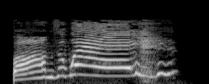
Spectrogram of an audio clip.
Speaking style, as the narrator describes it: someone shouted above me

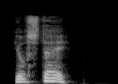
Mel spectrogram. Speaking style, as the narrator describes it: she breathed

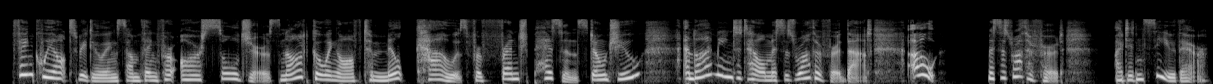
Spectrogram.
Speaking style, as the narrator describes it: said loudly

